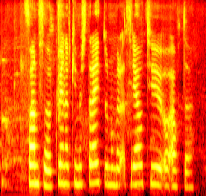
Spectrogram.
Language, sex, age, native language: Icelandic, female, 15, Icelandic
